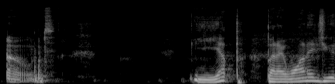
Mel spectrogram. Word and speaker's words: pwned: Our Lord 2020 also it's never been pronounced pwned it's pronounced owned yep but I wanted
